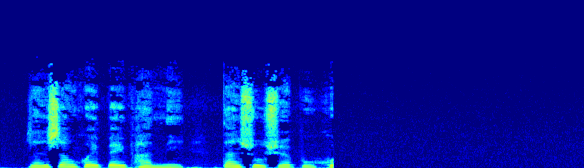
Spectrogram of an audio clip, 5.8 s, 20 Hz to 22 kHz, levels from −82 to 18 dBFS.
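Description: At 3.33 s, just after "但數學不", the speech cuts off abruptly and only hiss about 40 dB down remains to the end. This audio dropout to a faint residue is likely a lost source on a still-live path. The waveform collapses to a thin band, and the spectrogram's harmonics stop at a sharp vertical edge.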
